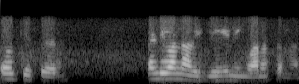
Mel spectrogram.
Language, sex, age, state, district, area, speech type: Tamil, male, 18-30, Tamil Nadu, Viluppuram, urban, conversation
